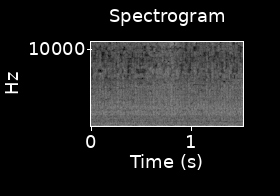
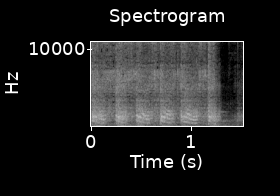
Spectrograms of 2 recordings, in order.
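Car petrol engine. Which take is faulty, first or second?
first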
